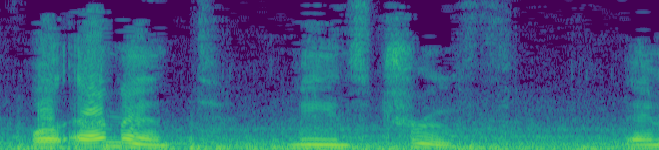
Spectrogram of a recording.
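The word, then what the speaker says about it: אמת: Tau and it's pronounced Emmett Emmett same as the first name of the main character in the new Lego Movie well Ament means truth and it's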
